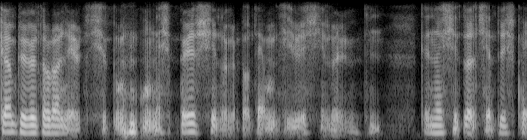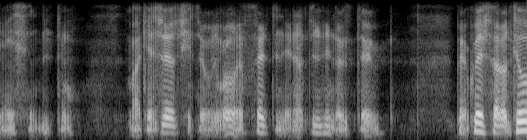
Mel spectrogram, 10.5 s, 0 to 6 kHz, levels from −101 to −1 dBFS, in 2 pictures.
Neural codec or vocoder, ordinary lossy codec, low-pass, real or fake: autoencoder, 44.1 kHz, a latent of 192 numbers a frame, MeloTTS; Opus, 32 kbps; 5.4 kHz; fake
